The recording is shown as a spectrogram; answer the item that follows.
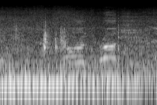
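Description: A small motorbike engine idling, a steady low rumble, with voices over it.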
